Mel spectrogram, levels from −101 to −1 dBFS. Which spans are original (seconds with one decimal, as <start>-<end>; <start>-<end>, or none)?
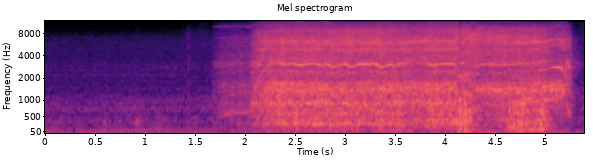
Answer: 0.0-2.9; 4.9-5.4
